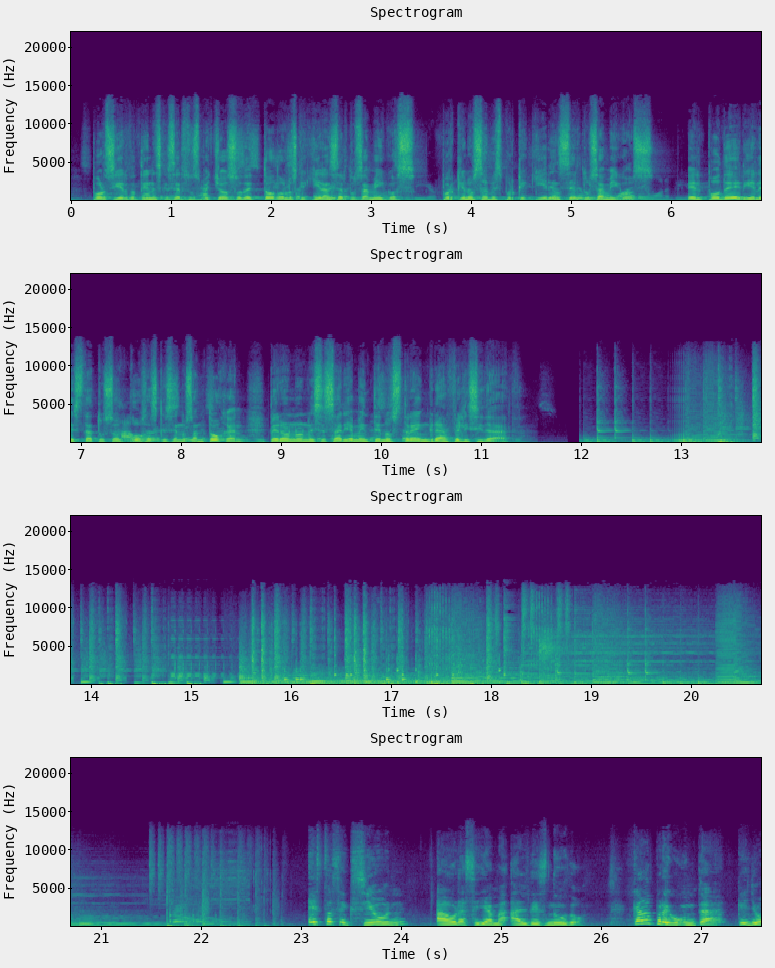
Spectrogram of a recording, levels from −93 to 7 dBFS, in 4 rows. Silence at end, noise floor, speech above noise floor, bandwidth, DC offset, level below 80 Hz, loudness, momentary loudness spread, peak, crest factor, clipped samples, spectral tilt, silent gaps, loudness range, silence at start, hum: 0 s; -41 dBFS; 23 dB; 13.5 kHz; under 0.1%; -38 dBFS; -19 LUFS; 13 LU; 0 dBFS; 20 dB; under 0.1%; -5 dB/octave; 11.86-11.97 s; 9 LU; 0.2 s; none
